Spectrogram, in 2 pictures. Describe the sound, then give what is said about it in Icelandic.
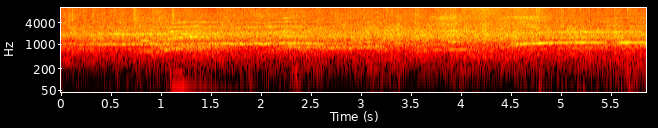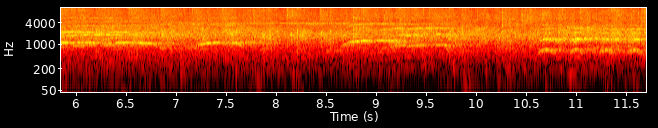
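Applause from a crowd, a dense, steady patter of many hands clapping that keeps an even loudness for about twelve seconds without a clear break. “Já, já, gefum við gott klapp.”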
